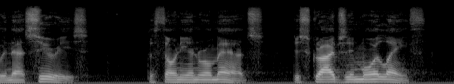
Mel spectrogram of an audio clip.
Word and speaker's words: Chthonian: Chthonian is pronounced Chthonian, and it refers to the original foundations of the planet Earth.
